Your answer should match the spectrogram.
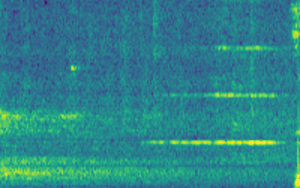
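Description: A pause in loudspeaker-amplified preaching: the tail of the preacher's drawn-out shout dies away over the first half-second, leaving a low background hiss with a faint, thin high tone about a second in.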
